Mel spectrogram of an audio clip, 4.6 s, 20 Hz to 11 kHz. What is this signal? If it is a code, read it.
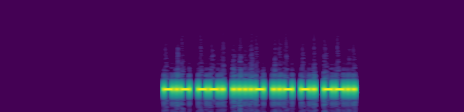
Morse code, heard as a keyed tone, about 40 wpm, 700 Hz. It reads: KG4UNZ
